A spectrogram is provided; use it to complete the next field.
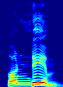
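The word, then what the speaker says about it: condemn: ई एम एन देखिए एम एन एक साथ है तो एन उच्चारण नहीं होगा कंडेम कंडेम पढ़ेंगे कंडेम सी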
